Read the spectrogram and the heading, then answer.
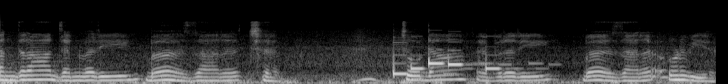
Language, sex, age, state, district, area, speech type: Sindhi, female, 45-60, Maharashtra, Thane, urban, spontaneous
